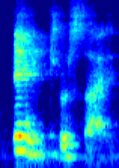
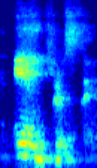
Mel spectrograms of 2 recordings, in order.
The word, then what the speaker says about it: interesting: to speak more okay is the stress is on the first syllable so interesting interesting yeah it's like we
